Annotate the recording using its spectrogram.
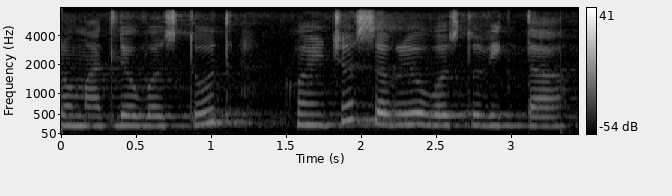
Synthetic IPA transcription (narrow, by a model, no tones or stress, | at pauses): omat̪ljɔʋəst̪uːt̪ | kʰə̃j̃t͡ɕɔsəɡɭjɔʋəst̪uʋikt̪a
